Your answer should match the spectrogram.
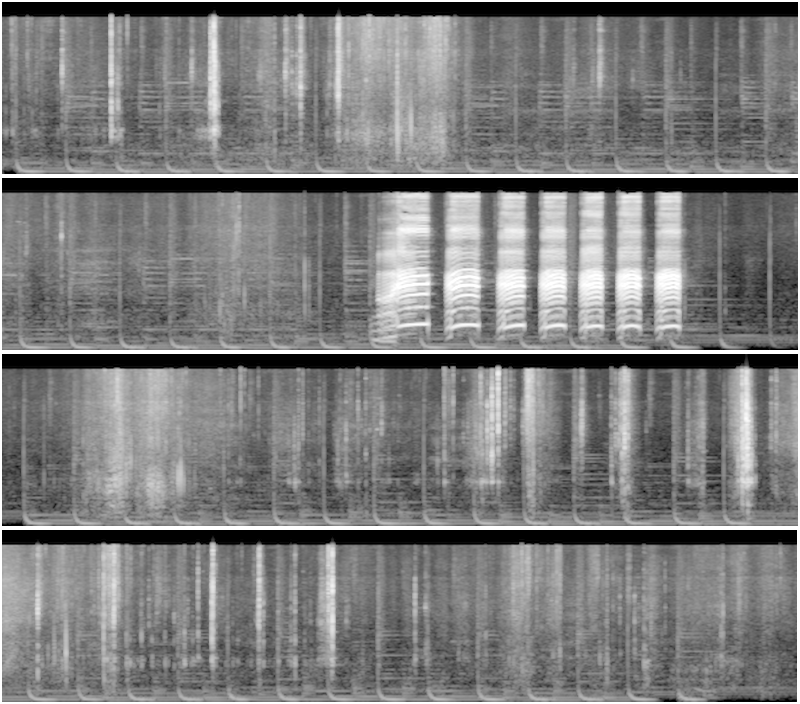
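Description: A hand-blown duck call sounding a quick run of about eight loud quacks, about three a second, around twelve seconds in, over quiet background music.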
